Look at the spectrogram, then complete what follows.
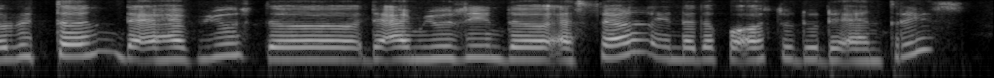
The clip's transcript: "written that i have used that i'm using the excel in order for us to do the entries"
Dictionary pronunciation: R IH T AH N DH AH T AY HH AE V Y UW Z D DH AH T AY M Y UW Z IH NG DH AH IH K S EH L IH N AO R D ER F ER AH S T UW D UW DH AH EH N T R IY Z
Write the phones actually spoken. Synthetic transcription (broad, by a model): R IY T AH N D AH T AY HH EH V Y UW S D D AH T AY M Y UW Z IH NG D AH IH S EH L IH N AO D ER F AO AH S T UW D UW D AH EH N T R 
